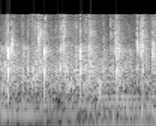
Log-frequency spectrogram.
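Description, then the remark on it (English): A crowd applauds with a dense, steady patter of many hands clapping at once, continuous for a couple of seconds, with no clear voices on top. “I'm happy that at least the hand clap.”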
